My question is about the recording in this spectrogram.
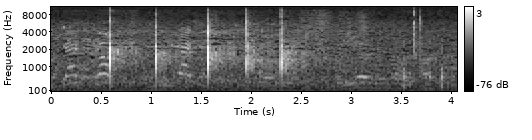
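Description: A person clapping hands five times in quick succession, then a couple of lighter claps or taps, over faint voices.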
